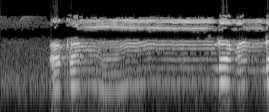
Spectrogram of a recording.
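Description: Devotional chanting of a Sanskrit invocation, sung in long held notes. It begins about three-quarters of a second in after a quiet stretch, and swells briefly near the end.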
